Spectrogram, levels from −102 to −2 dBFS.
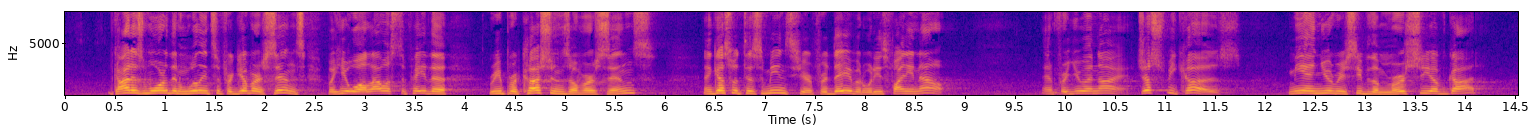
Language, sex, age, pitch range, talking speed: English, male, 20-39, 165-220 Hz, 200 wpm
